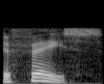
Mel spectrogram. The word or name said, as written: efface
